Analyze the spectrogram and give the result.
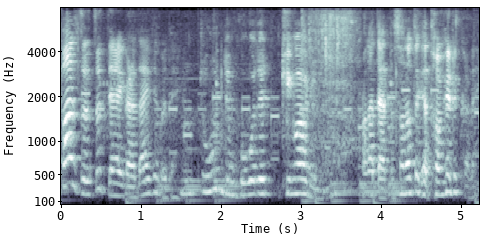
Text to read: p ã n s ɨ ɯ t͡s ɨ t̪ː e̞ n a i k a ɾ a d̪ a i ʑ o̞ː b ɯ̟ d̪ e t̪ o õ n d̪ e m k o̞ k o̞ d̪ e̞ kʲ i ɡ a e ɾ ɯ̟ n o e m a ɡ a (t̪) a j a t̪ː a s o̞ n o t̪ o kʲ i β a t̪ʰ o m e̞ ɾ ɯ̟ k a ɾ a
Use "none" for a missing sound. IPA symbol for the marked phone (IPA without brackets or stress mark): t̪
